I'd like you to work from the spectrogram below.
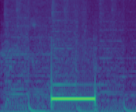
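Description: A telephone ringback tone sounds while a call is being placed: a single steady, mid-pitched beep lasting about half a second, with faint low noise on the line around it.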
